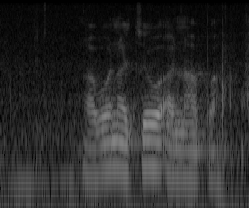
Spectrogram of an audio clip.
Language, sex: Northern Sotho, male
